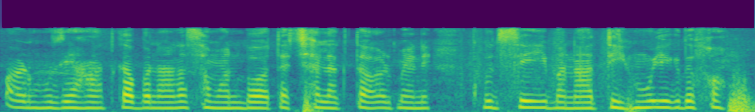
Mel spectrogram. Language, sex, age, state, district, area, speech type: Urdu, female, 30-45, Bihar, Darbhanga, rural, spontaneous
